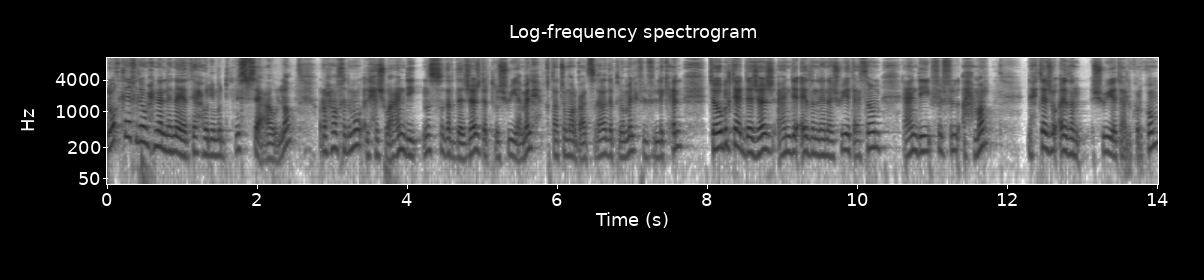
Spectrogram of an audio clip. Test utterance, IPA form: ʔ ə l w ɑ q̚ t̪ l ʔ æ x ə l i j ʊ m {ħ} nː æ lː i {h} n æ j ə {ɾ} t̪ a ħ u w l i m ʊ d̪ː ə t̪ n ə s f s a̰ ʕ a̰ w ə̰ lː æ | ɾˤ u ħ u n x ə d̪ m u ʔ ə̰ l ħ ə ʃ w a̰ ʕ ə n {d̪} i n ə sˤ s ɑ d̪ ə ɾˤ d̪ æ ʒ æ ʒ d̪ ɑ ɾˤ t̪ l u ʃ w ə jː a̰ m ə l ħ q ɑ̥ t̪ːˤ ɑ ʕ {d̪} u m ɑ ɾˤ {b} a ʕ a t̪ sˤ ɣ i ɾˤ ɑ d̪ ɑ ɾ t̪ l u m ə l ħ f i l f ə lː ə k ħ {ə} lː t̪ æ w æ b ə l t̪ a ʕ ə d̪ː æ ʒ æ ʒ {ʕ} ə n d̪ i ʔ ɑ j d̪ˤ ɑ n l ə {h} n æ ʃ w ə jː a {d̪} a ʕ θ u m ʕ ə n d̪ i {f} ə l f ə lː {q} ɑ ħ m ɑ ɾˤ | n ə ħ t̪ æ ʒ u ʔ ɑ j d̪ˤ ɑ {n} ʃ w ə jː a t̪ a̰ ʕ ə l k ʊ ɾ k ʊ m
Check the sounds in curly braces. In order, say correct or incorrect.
correct, correct, correct, correct, incorrect: t̪, correct, correct, correct, correct, incorrect: t̪, correct, incorrect: ʔ, correct

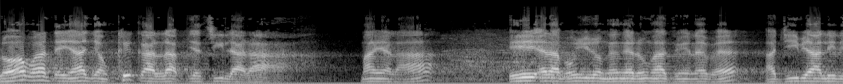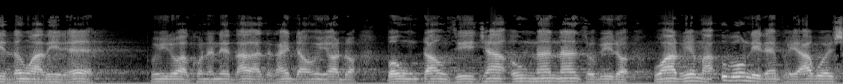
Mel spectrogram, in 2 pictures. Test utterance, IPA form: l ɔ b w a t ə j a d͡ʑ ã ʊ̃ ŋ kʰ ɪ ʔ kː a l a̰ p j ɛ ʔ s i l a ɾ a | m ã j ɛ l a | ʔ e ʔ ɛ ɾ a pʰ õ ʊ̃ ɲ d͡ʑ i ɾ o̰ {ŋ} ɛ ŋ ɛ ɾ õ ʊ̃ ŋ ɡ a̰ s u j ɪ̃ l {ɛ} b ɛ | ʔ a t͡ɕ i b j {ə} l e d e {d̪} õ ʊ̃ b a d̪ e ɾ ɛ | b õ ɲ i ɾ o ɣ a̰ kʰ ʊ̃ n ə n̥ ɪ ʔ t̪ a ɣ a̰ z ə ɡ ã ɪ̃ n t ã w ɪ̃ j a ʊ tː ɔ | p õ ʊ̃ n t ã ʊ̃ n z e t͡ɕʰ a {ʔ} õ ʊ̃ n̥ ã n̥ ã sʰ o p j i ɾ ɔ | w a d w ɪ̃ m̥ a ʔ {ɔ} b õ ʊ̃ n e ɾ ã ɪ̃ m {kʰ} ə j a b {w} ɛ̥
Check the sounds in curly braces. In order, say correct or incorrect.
correct, correct, incorrect: a, incorrect: t̪, correct, incorrect: u, incorrect: pʰ, correct

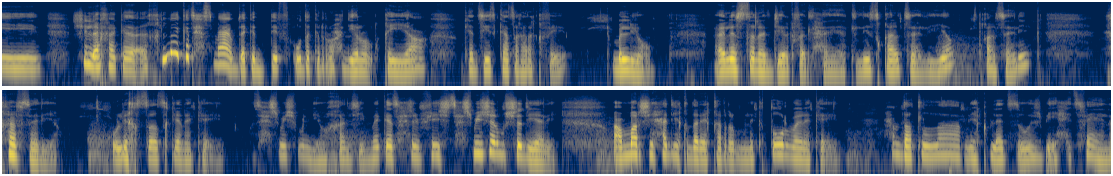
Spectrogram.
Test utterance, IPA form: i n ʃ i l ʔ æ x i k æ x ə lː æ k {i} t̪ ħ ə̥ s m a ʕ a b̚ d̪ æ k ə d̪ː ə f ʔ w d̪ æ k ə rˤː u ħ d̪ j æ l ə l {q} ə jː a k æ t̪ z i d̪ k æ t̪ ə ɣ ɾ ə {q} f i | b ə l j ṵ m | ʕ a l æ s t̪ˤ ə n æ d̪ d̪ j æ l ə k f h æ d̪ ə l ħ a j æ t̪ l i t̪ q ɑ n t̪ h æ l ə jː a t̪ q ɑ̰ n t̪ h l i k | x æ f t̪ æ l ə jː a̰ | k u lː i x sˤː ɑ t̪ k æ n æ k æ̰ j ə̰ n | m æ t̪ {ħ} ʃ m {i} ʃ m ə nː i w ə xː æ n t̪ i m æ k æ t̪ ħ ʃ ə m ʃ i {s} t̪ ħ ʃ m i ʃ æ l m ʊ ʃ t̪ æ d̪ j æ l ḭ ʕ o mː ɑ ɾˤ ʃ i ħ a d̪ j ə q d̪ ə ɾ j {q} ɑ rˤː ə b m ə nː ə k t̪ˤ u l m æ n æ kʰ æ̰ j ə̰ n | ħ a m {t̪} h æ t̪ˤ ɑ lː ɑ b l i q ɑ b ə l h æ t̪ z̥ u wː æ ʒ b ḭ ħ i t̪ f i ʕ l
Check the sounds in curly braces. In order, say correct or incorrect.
incorrect: æ, correct, correct, correct, correct, incorrect: ʃ, correct, incorrect: d̪

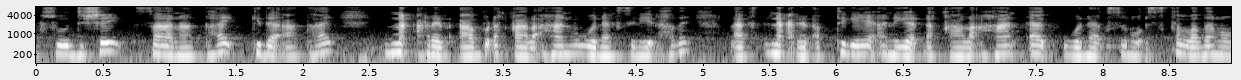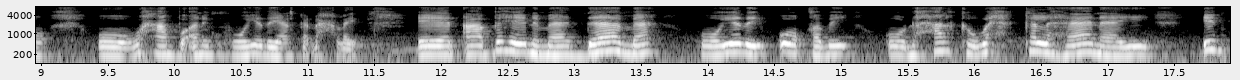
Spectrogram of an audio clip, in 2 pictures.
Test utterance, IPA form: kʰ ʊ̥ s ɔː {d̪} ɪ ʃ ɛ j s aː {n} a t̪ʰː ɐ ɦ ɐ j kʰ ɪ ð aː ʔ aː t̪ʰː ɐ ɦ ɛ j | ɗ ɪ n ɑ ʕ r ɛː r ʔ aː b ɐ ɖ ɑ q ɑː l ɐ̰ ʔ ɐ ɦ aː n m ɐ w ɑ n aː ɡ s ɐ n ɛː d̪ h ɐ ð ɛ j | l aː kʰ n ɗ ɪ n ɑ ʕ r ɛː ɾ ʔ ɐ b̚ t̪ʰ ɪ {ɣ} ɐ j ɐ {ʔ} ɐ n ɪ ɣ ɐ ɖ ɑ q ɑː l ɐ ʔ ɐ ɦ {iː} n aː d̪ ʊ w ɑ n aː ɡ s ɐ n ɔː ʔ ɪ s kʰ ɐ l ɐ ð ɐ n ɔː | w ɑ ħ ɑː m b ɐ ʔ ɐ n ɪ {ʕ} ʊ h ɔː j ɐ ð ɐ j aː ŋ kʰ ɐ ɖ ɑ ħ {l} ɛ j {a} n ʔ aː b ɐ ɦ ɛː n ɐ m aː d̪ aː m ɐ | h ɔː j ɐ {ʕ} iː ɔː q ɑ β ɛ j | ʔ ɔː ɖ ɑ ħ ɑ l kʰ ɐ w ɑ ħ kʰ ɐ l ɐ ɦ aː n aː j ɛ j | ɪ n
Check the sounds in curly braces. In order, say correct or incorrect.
correct, correct, correct, correct, incorrect: aː, incorrect: ɣ, correct, incorrect: ɛ, incorrect: ð

